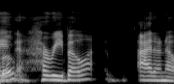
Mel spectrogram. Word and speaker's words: Haribo: Haribo. I don't know. I say Haribo. Sounds like hair bow.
